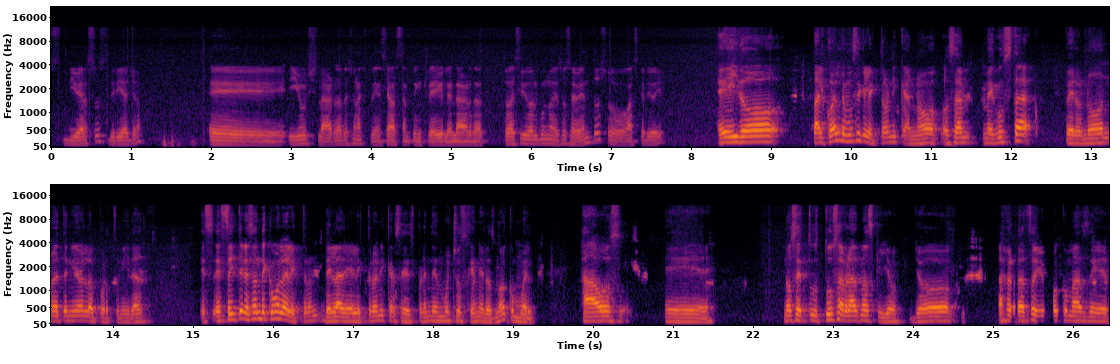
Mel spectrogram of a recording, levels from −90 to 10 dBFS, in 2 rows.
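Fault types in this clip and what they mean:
Speech suppressed in double talk: the voice dips in brief patches, by about 15 dB at worst, likely the echo canceller turning down this side's talker along with the loudspeaker echo; waveforms show abrupt envelope notches.
Echo leak: a faint copy of the voice returns 479 ms later, likely loudspeaker echo the canceller missed; spectrograms show delayed, fainter repeats of the speech harmonics.
Background gated by the echo canceller: the canceller clamps the microphone, dropping room sound by about 9 dB; the noise floor visibly notches, then recovers.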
